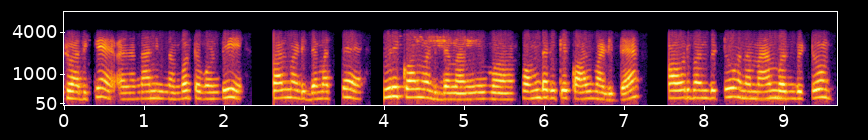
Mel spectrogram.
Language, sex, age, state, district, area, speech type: Kannada, female, 18-30, Karnataka, Chikkaballapur, urban, conversation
